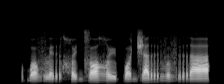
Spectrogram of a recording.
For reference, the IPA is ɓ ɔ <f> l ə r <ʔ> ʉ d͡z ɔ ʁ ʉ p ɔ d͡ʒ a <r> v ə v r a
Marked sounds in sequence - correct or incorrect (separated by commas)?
incorrect, incorrect, correct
